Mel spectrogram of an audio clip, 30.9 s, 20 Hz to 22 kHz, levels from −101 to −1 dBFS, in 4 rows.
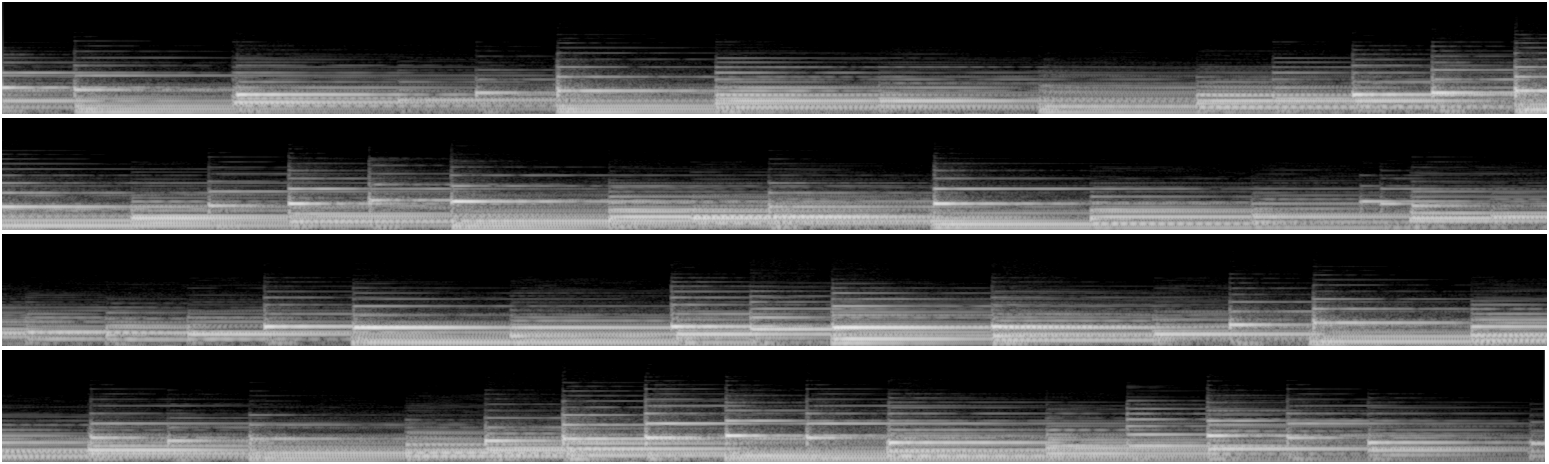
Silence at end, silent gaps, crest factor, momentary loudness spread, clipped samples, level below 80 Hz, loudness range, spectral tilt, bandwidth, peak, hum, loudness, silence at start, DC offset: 0 s; none; 18 dB; 10 LU; under 0.1%; -42 dBFS; 7 LU; -11 dB/octave; 4.5 kHz; -6 dBFS; none; -24 LUFS; 0 s; under 0.1%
